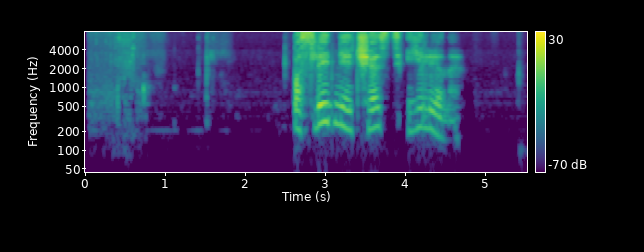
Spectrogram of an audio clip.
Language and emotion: Russian, neutral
